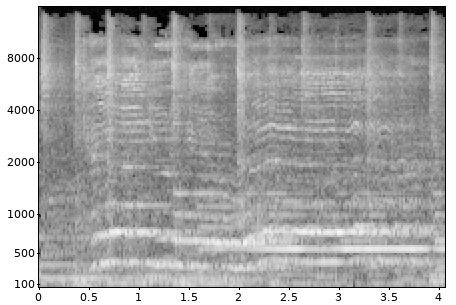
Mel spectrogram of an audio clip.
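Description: A live jazz band: a woman singing long held notes into a microphone over piano, bass and drums, with steady cymbal strokes.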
